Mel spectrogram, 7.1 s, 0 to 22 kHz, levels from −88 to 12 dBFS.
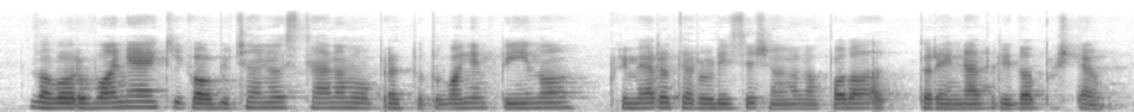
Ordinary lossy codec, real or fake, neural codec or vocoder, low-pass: none; fake; codec, 44.1 kHz, 2.6 kbps, SNAC; 14.4 kHz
